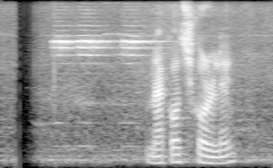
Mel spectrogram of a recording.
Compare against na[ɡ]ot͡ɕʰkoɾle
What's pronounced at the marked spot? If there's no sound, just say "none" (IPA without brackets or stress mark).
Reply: k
